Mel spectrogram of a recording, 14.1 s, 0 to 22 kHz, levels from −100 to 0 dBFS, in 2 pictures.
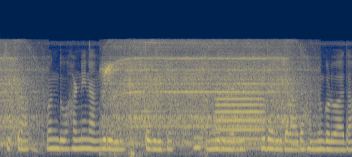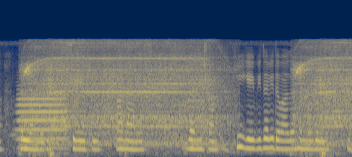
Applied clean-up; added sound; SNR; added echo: none; Domestic sounds, home sounds + Wind instrument, woodwind instrument; 0 dB; none.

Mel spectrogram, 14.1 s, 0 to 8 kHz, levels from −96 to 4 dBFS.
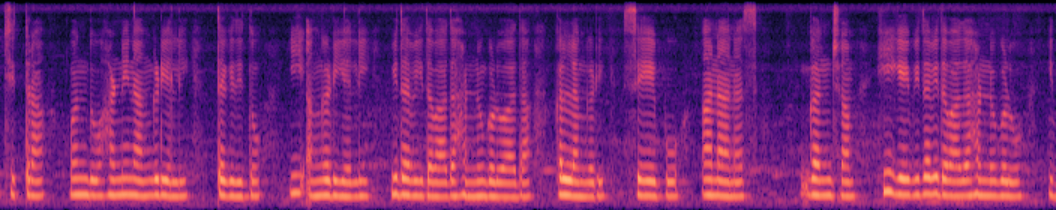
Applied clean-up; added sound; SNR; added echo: none; none; none; none.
